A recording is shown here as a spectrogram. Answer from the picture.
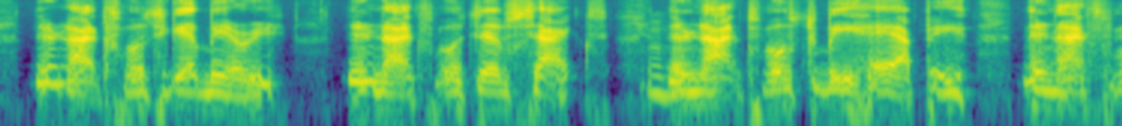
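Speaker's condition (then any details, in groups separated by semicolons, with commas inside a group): Cerebral palsy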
